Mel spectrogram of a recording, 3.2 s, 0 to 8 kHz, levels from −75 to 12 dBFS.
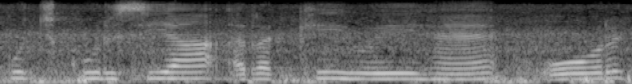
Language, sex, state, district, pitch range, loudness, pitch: Hindi, female, Haryana, Rohtak, 180-210 Hz, -14 LUFS, 195 Hz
